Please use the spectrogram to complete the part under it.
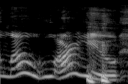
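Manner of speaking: high cartoon fairy-tale princess voice. Explaining why little kids like the speaker, doing a high Disney princess voice. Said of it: "I uh can definitely do like the hi Disney princess voice".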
